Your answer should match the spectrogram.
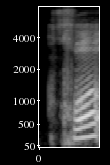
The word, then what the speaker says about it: خاء: تلفظ دیکھتے ہیں۔ پہلے خاء کے لیے دیکھتے ہیں کیسے اس کو ادا کرنا ہے۔ اس کو معمولی سے لمبا کر کے ادا کیا جاتا ہے، جیسے خاء خاء، ٹھیک ہے۔ ساکن ہوگا خاء تو کیسے پڑھیں گے؟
